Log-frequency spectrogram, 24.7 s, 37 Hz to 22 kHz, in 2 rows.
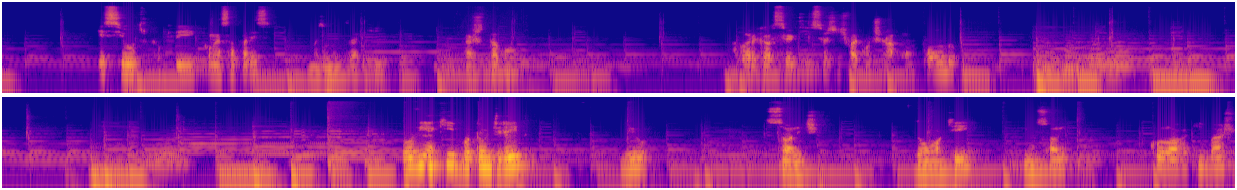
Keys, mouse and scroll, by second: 3.1 click, 3.9 click, 4.3 space, 7.0 click, 7.2 space, 9.5 click, 10.0 space, 10.2 space, 10.2 click, 10.4 Return, 10.5 click, 10.6 space, 10.8 click, 11.0 click, 11.3 click, 12.1 click, 12.4 click, 12.4 space, 12.5 Return, 12.6 double click, 12.8 click, 13.1 double click, 13.3 click, 13.5 click, 13.7 click, 14.2 click, 14.3 Down, 14.4 click, 14.6 click, 14.6 click, 15.0 click, 15.4 click, 15.4 click, 15.7 click, 15.8 space, 17.0 click, 17.9 click, 19.8 click, 21.2 click, 21.6 click, 22.8 click.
